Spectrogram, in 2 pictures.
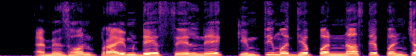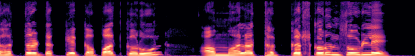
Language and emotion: Marathi, surprised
